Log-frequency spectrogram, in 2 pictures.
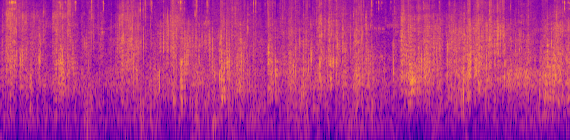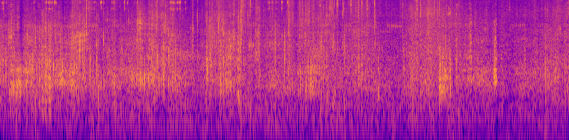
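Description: Leaves and branches rustle as a man pushes through them.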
